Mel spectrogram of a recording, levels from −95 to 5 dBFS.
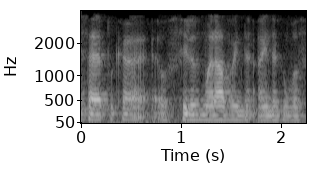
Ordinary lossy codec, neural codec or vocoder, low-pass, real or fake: MP3, 32 kbps; none; 3.6 kHz; real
